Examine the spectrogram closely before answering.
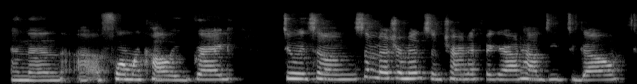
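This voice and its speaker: A woman's somewhat breathy, fairly high-pitched voice. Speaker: rain garden presenter. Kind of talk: webinar presentation. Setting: online video call.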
